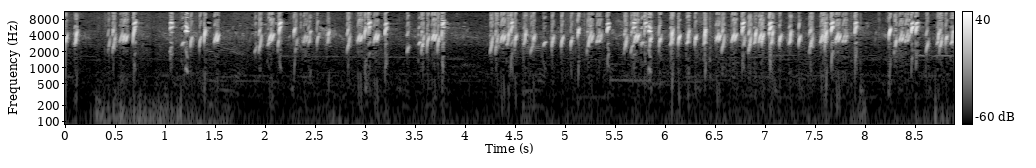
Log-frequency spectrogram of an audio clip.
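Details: Female European goldfinch 'batbata', a call to rouse a silent male into song: sustained, rapid twittering with fast chirps repeated in long runs and a couple of brief pauses.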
